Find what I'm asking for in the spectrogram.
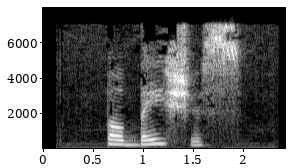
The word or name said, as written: bulbaceous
